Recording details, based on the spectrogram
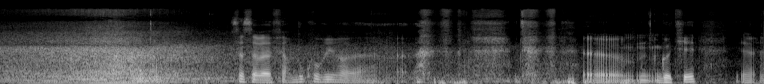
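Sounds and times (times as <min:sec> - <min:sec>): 
car passing by outside with engine and tire rumble: 0:00.0 - 0:02.7
speech: 0:02.4 - 0:07.6
laughter: 0:03.9 - 0:05.6.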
